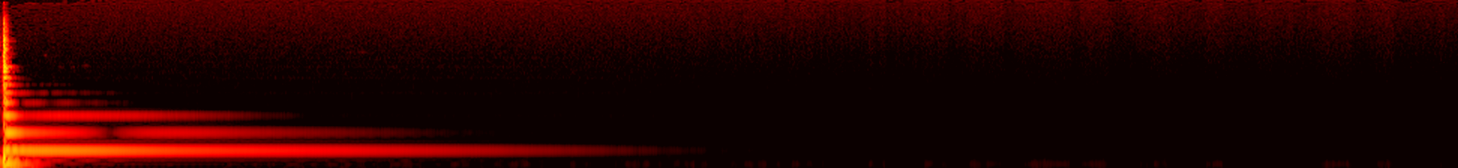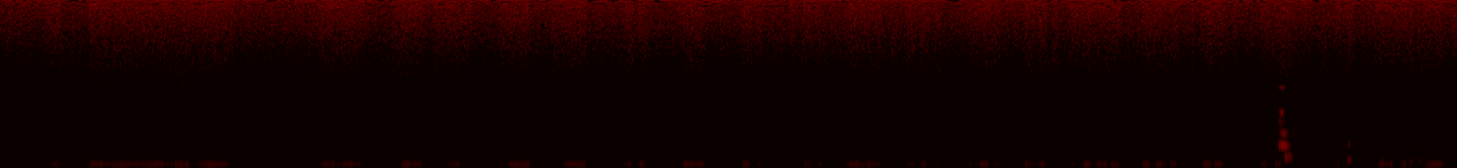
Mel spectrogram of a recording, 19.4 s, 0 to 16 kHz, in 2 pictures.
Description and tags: Single note 12th fret E (1st) string natural harmonic. If there are any errors or faults that you can find, please tell me so I can fix it.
